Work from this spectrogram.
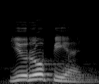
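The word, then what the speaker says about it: European: अब जब एक की बात हो रही है, देखने में वॉवेल, बोलने में देखना पड़ेगा यूरोपियन, यूरोपियन, य का उच्चारण हो रहा है, य का प्रोनाउंसिएशन होने पर य एक व्यंजन कॉन्सोनेंट है, ए लिखा जाएगा।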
